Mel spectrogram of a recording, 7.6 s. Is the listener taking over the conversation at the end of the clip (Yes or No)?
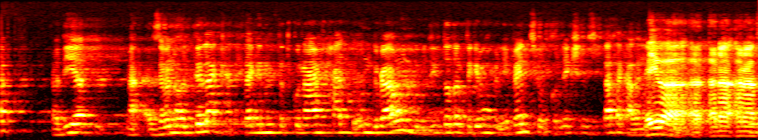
Yes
